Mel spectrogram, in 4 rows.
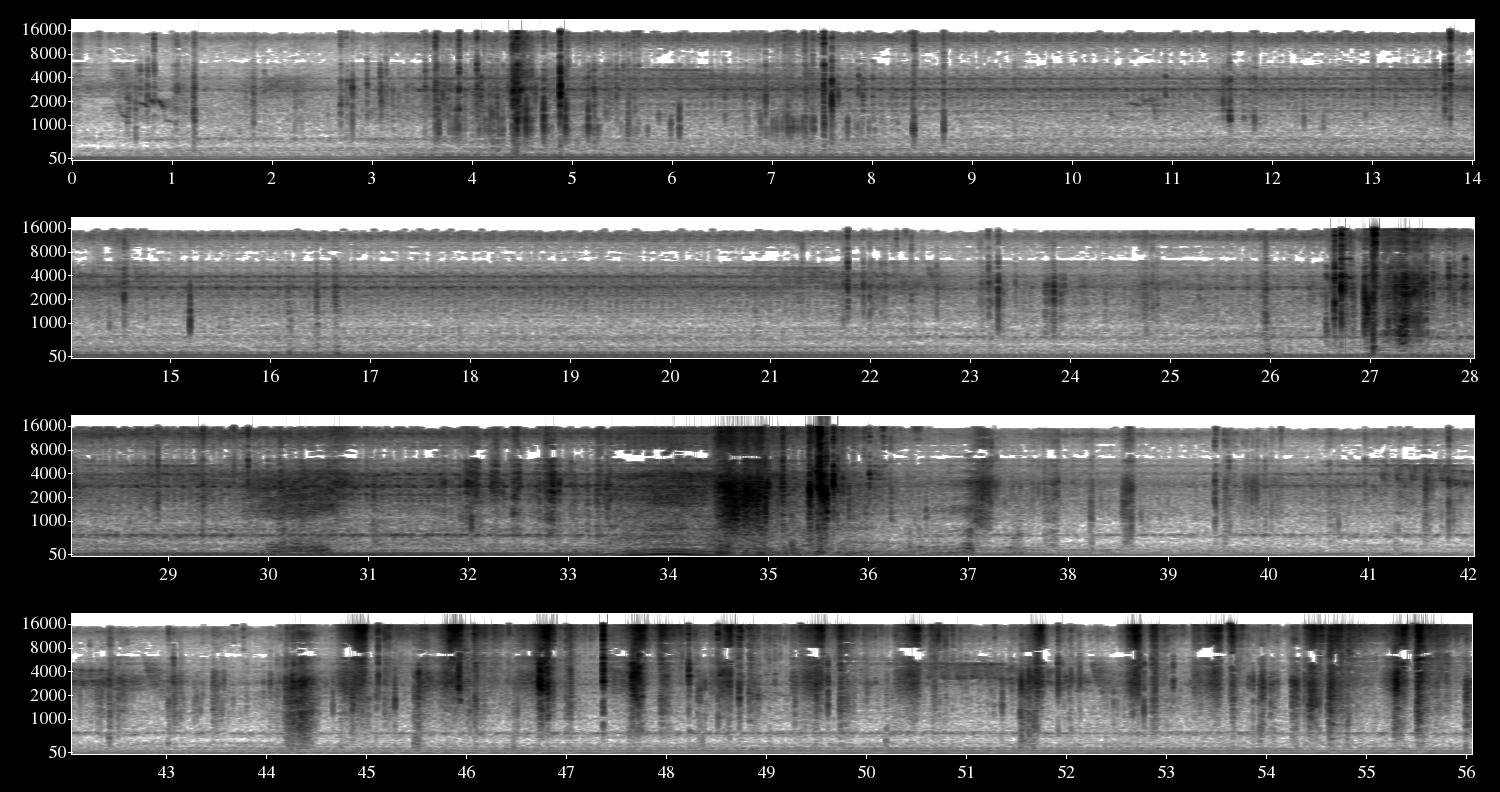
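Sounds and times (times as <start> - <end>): car engine idling: 0.0 - 56.0
plastic toys clicking on pavement: 0.6 - 9.4, 10.9 - 12.7, 21.7 - 24.9, 26.4 - 30.0, 34.8 - 38.7, 42.4 - 56.0.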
